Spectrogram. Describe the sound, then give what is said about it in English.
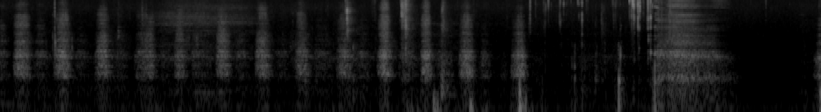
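Heavy, rapid panting from a person out jogging, a steady run of short breathy gasps, about two per second, ending in a longer rushing exhale before going quiet. “Is there a dog panting? I'm just out for a jog.”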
